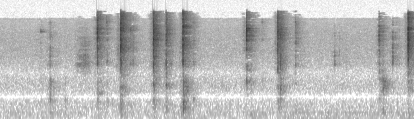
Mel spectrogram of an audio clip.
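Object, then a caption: Plastic laptop keyboard keys. Long, curved black acrylic nails tap and type across the plastic keys of a laptop keyboard. Quiet, bright, clicky taps come in irregular bursts, each dying away almost instantly with no ring and no low end.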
